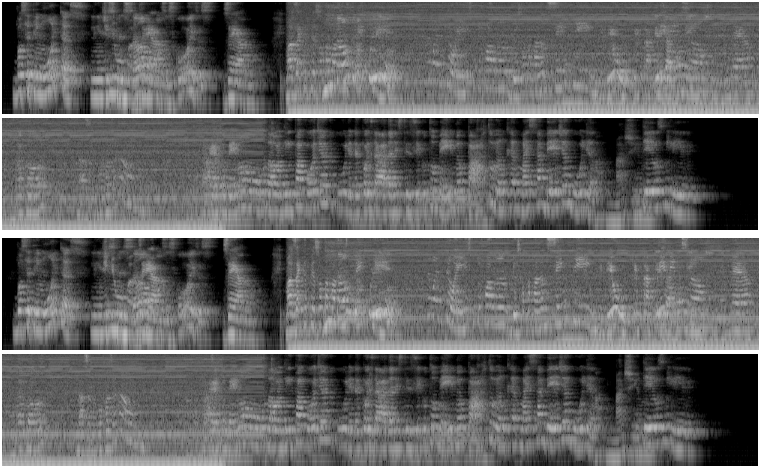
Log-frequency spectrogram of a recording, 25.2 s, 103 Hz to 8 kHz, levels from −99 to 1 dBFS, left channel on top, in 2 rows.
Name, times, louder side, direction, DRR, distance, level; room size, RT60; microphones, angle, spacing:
voice 1, 0.2-3.5 5.3-6.6 10.9-12.2 12.8-13.3 15.9-22.5 23.1-24.1, equal, 75° left, -2 dB, 1.1 m, -36 dB
voice 2, 1.6-2.8 3.7-4.2 4.5-6.5 7.1-12.6 13.8-15.0 15.6-16.2 18.7-18.8 22.5-23.4, right 5 dB, 50° right, 6 dB, 0.4 m, -36 dB
sound 1, 4.7-16.3, right 1 dB, 25° left, 1.2 m, -29 dB
Domestic sounds home sounds, 5.3-17.1, right 2 dB, 15° right, 1.1 m, -42 dB
sound 2, 9.0-20.7, left 1 dB, 50° left, 1.3 m, -48 dB
2.9 x 2.5 x 2.9 m, 0.69 s
head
